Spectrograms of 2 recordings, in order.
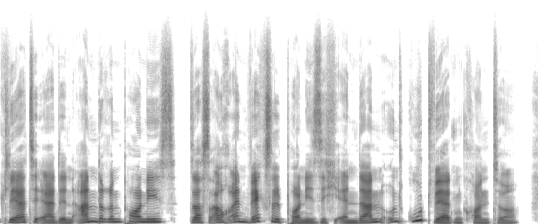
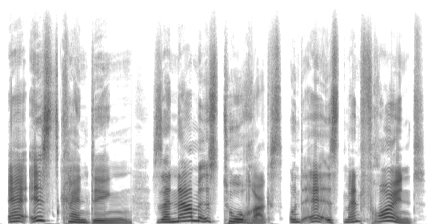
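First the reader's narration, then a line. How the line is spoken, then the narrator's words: Called out. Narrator (German): rief Spike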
